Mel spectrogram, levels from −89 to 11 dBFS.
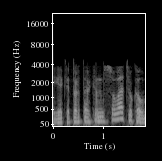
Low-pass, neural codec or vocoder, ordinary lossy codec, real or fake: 19.8 kHz; autoencoder, 48 kHz, 32 numbers a frame, DAC-VAE, trained on Japanese speech; AAC, 16 kbps; fake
